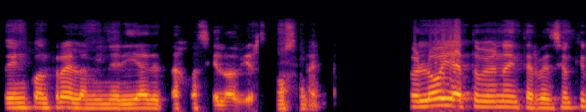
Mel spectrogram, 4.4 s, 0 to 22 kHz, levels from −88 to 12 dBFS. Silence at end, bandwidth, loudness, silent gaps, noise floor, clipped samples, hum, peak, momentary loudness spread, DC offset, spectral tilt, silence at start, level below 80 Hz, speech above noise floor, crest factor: 0 s; 10 kHz; -12 LUFS; 1.99-2.07 s, 2.44-3.07 s; under -90 dBFS; under 0.1%; none; 0 dBFS; 13 LU; under 0.1%; -6.5 dB/octave; 0.05 s; -46 dBFS; over 79 dB; 12 dB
